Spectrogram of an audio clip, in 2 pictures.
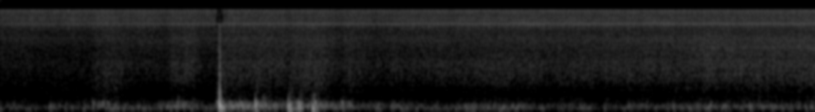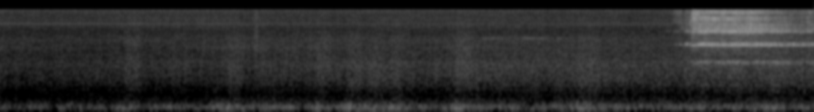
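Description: Low, steady rumble of a large church's room sound during a quiet moment of the Mass, with a sharp knock about a second and a half in, followed by a few softer knocks. Near the end a brief high ringing tone sounds.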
